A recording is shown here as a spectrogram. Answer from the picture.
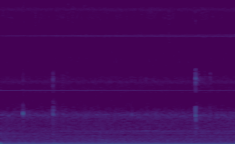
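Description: Steady electrical mains hum with an even, buzzy series of overtones and no change in level.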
